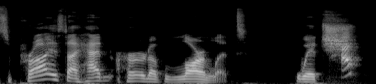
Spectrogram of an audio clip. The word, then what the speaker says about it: Larlitt: I'm surprised you've never heard of Larlet. – Larlet. – And it's spelled L-A-R-L-I-T-T, and you can roll a history check for me, as that is all Thunder Wreck will say.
